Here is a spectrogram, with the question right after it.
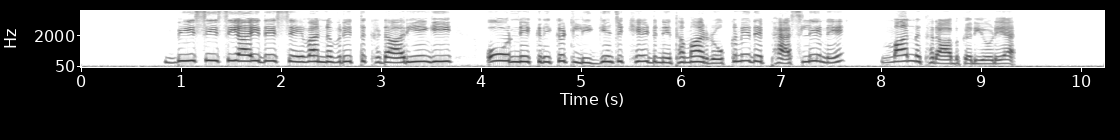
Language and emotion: Dogri, disgusted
